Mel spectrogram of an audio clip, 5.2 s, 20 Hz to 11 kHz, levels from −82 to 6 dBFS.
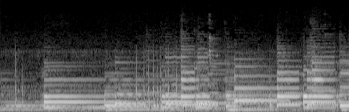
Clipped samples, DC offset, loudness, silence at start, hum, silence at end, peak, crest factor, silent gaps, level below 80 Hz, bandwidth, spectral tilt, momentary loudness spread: under 0.1%; 0.6%; -16 LUFS; 0 s; none; 0 s; -2 dBFS; 12 dB; none; -44 dBFS; 5.6 kHz; -10.5 dB/octave; 7 LU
